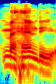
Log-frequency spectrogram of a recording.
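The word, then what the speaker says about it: Mehndi: He said they call it mahendi. Catherine. M E H M E H E N D I think it was Yeah. M E H A N DI. We call it We call it Mahendi.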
